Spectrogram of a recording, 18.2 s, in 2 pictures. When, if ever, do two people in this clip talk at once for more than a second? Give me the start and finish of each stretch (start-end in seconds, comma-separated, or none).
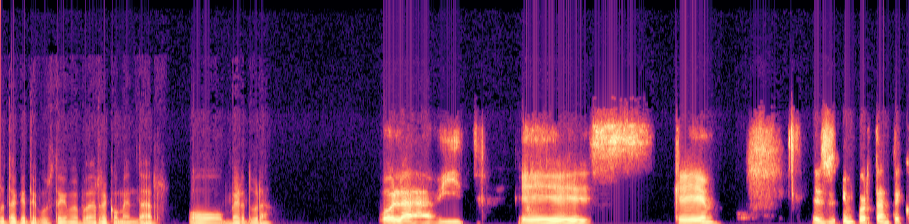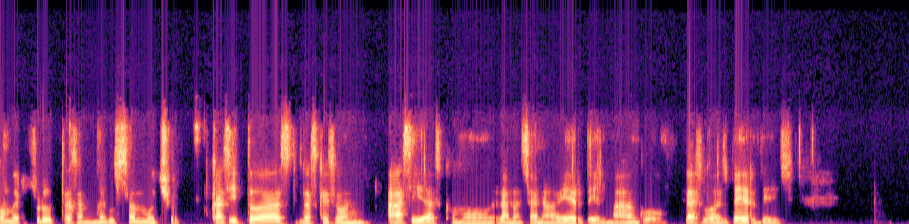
none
